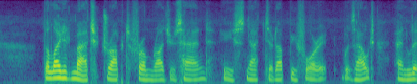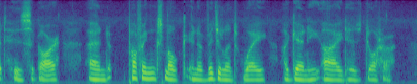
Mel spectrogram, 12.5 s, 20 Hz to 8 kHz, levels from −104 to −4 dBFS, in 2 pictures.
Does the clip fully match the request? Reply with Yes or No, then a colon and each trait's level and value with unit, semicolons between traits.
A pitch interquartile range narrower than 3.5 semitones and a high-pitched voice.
No: narrow, 2.4 semitones; low, 135 Hz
